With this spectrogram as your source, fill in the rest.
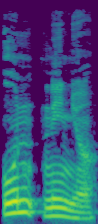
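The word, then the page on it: un nino: Spanish (Spain)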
